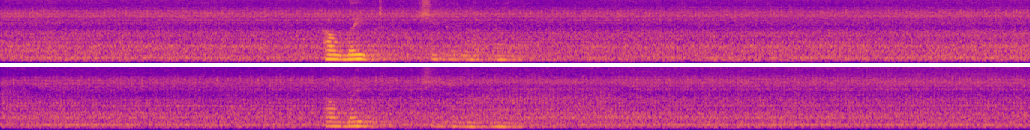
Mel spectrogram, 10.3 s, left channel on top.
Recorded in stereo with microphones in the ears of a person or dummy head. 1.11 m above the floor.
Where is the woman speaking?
65° left (ahead or behind), 0.5 m; by 5.3 s 40° left (ahead or behind), 2.5 m.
